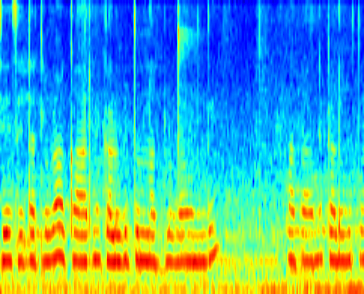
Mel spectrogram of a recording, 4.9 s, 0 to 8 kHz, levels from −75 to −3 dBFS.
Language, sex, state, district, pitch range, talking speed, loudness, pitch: Telugu, female, Telangana, Nalgonda, 240-250 Hz, 125 wpm, -15 LUFS, 245 Hz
